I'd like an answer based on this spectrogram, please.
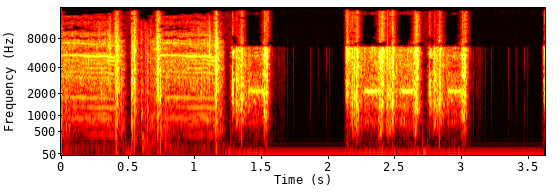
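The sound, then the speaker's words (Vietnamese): An SLR camera shutter clicks as photos are taken, with many sharp, rapid clicks and mechanical whirring. The bursts of shots are separated by brief silences. “bước lên một gác nhỏ ở phía sân sau và bấm máy chụp một vài bức ảnh từ phía sau lưng Trang Điệp, xem ảnh trăng trước. Đèn flash chớp sáng”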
